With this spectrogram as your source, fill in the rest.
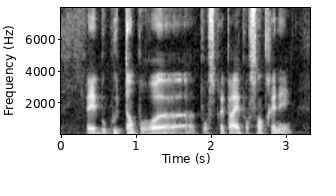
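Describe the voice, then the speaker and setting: Speaking at a moderate pace, the man has a fairly low pitch and fairly even intonation. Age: 60s. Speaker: sports federation president, former pro cyclist. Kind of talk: interview. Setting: equestrian centre, filmed podcast. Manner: halting, many filler hesitations.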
